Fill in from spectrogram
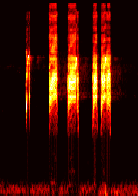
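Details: Kala teetar, or black francolin, recorded in Khushab, calling in a harsh, scratchy rhythm. A brief opening note is followed by two drawn-out rasps and a tight double note at the end, with little background noise.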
